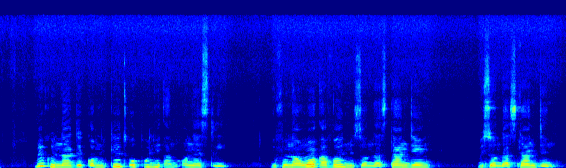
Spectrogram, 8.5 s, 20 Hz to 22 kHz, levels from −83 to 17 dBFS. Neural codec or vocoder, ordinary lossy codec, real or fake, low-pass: none; none; real; none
